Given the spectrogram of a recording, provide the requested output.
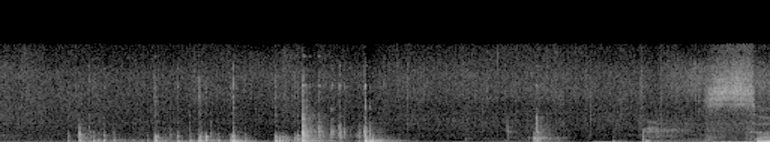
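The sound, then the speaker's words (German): A bay leaf is dropped into a frying pan: continuous sizzling with scattered crackles and pops, a few louder bursts early on, and a brief swell of hissing near the end; no one talks. “Okay, also ein Lorbeerblatt noch. Kommt auch dazu. Boom, rein in die Pfanne.”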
